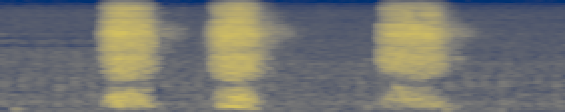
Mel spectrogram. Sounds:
Sniff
